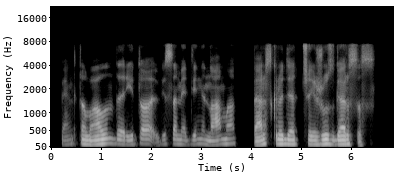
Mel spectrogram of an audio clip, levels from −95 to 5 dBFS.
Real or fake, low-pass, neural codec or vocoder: fake; 7.2 kHz; codec, 24 kHz, 1.2 kbps, DualCodec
